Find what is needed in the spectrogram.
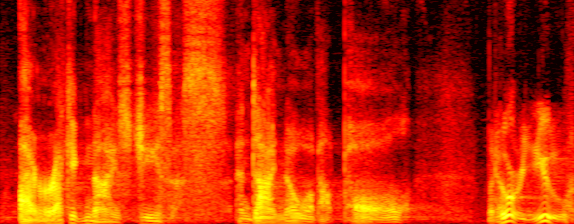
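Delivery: deep evil spirit voice. Reading a Bible passage aloud, voicing the evil spirit: demon voice. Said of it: "I'm going to use a voice".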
